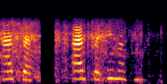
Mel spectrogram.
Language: Kashmiri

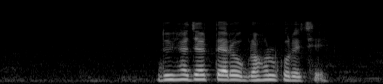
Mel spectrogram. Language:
Bangla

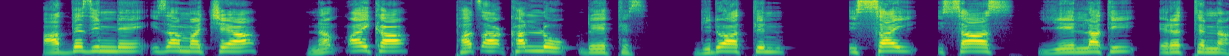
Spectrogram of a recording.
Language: Gamo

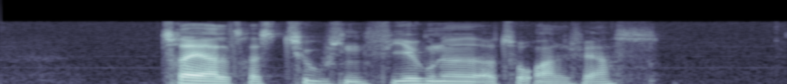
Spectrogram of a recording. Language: Danish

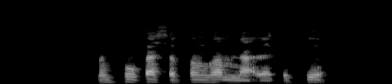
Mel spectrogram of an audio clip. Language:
Bamenyam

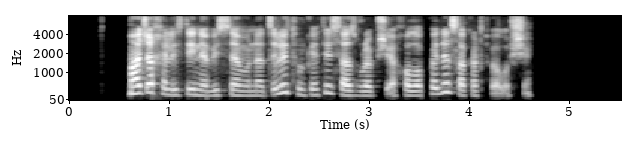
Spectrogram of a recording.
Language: Georgian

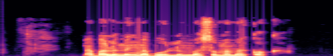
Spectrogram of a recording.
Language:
Bankon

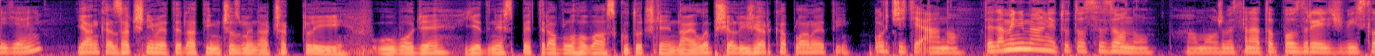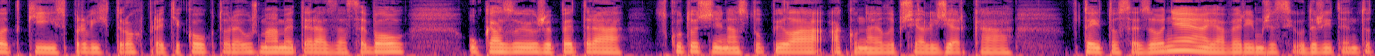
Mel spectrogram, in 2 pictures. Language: Slovak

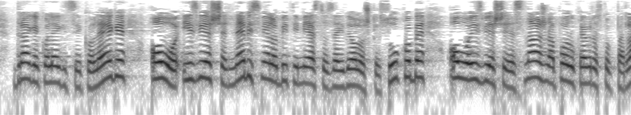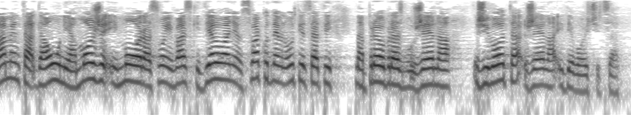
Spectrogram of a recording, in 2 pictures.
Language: Croatian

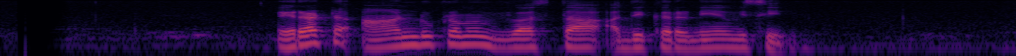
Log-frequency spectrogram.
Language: Sinhala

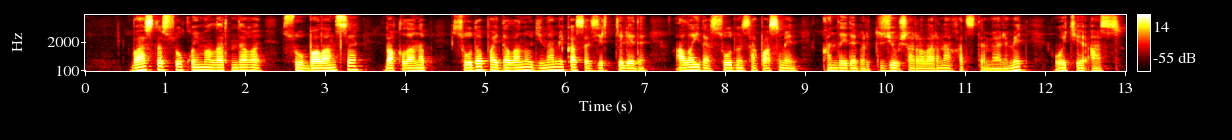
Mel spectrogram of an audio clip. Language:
Kazakh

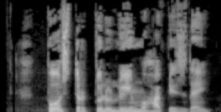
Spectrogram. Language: Pashto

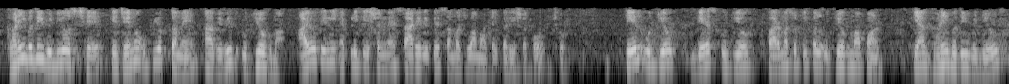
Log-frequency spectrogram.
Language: Gujarati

